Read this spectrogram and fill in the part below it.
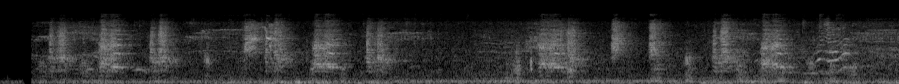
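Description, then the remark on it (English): A flock of flamingos at the World of Birds Wildlife Sanctuary honks and gabbles continuously, many overlapping calls over a steady outdoor background, with no voices. “Yes, the flamingos are right there.”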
